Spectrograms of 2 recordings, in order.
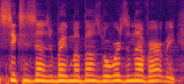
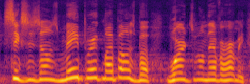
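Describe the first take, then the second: First: Said in the usual way. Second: Higher and firmer, every word meant; said like you mean it. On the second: Shown as a demonstration. Kids repeating the slogan, said with conviction. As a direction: chant it with conviction. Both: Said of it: "Say it like you mean it".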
